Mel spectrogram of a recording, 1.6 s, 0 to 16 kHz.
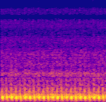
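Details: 2008 Audi A8L W12 idling, found after purchase: steady idle with a low rapid puffing pulse in the exhaust note from leaking flex pipes and resonator.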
